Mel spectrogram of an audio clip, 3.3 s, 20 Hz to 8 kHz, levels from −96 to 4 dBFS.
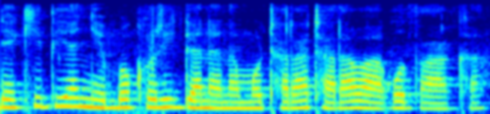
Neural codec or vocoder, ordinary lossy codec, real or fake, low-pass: none; none; real; 7.2 kHz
